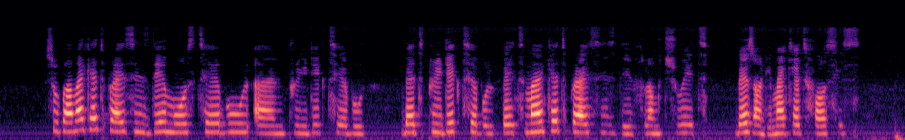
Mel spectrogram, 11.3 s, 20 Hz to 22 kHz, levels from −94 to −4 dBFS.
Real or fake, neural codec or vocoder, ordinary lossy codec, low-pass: real; none; MP3, 48 kbps; 9.9 kHz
